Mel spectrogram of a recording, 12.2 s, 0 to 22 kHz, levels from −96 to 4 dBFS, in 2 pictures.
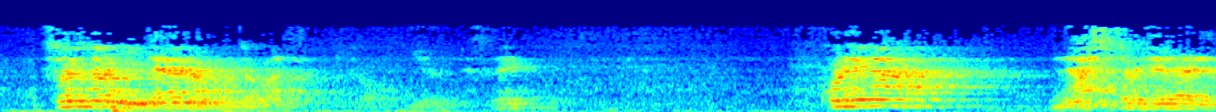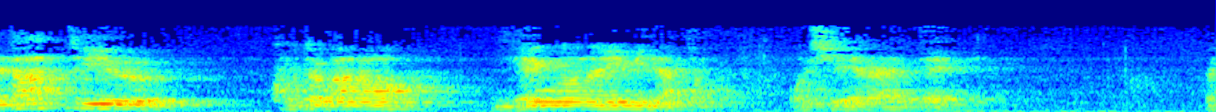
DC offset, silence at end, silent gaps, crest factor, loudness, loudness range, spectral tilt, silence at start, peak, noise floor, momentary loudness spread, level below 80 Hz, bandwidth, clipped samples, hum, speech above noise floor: under 0.1%; 0 s; none; 20 dB; -23 LUFS; 9 LU; -5.5 dB/octave; 0.05 s; -4 dBFS; -53 dBFS; 23 LU; -48 dBFS; 8.4 kHz; under 0.1%; none; 30 dB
